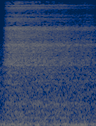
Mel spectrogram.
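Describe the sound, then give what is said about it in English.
A deep breath drawn in, one long, soft, airy inhale with a hissing quality that stays steady and fairly faint throughout, with no other sound. “And then next, we take a deep breath in.”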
